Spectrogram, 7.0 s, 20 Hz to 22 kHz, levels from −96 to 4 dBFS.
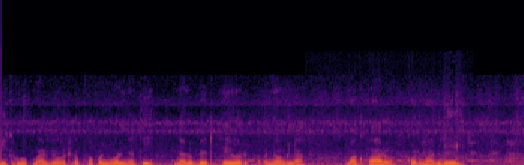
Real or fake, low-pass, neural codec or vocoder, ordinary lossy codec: real; 14.4 kHz; none; Opus, 24 kbps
